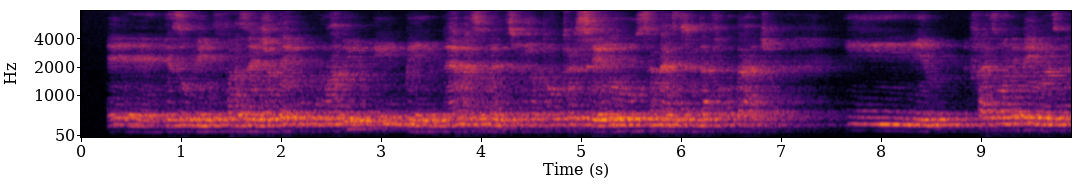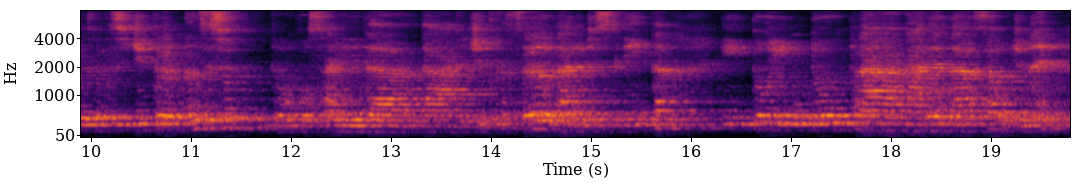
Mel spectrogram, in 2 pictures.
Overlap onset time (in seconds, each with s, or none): none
